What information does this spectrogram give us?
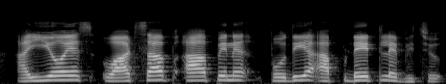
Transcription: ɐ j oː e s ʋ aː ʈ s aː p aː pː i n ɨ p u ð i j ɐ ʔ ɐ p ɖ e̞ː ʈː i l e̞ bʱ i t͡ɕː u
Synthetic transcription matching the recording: ɐ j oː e s ʋ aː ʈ s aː p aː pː i n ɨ p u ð i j ɐ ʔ ɐ p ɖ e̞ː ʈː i l e̞ bʱ i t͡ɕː u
